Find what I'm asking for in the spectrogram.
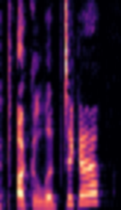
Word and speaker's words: Apocalyptica: It's Path by Apocalyptica.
